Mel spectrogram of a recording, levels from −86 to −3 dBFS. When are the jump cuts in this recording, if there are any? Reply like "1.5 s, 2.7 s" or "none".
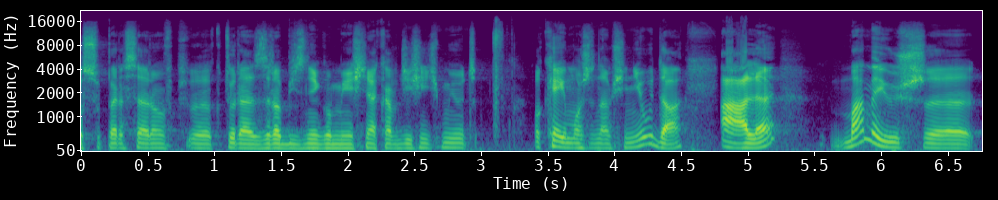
4.8 s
